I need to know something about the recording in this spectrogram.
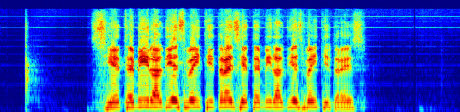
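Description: A man announces loudly over a loudspeaker.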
